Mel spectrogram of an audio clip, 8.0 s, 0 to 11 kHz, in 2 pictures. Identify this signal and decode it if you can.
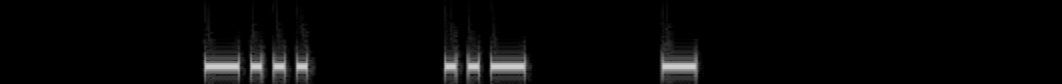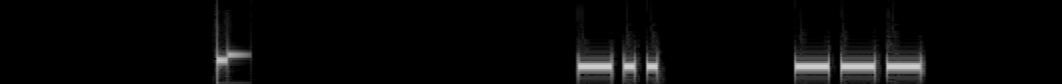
Morse code, heard as a keyed tone, about 27 wpm, spaced as for 13 wpm, 690 Hz. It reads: BUT DO
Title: 4x Character Spacing - Top 200 Words - 28wpm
